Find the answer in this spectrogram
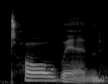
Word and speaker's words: Talwin: Oh, it's pronounced Talwin.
